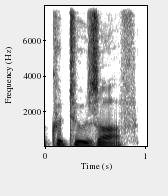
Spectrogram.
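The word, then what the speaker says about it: Kutuzov: General Coutus off, said Boonsky, speaking French and stressing the last syllable of the general's name like a Frenchman has been pleased to take me as an aid to camp.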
